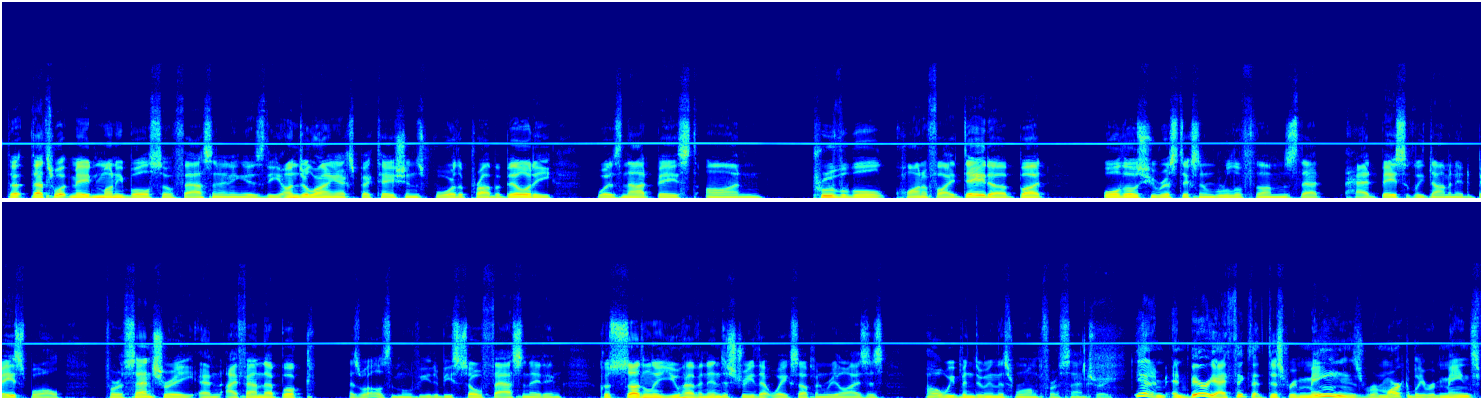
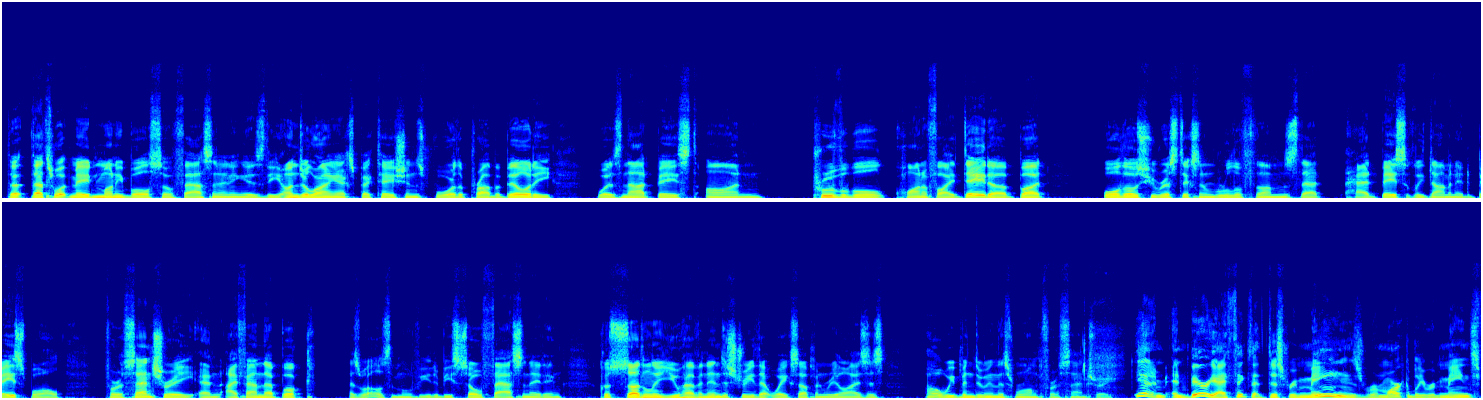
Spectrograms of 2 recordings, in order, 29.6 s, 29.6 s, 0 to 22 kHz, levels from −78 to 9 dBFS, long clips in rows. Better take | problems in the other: second | high-pitched whine; faint; throughout; 6 kHz, 20 dB below the speech

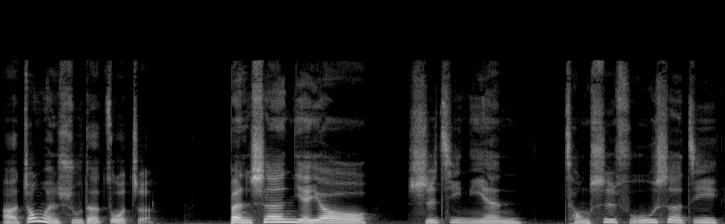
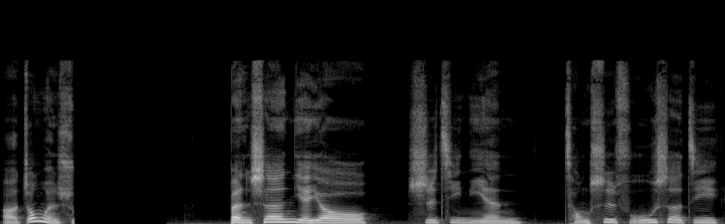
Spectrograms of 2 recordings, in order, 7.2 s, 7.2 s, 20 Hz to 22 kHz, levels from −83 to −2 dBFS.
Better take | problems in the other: first | audio cutting out; at 0.5 s for 1 s

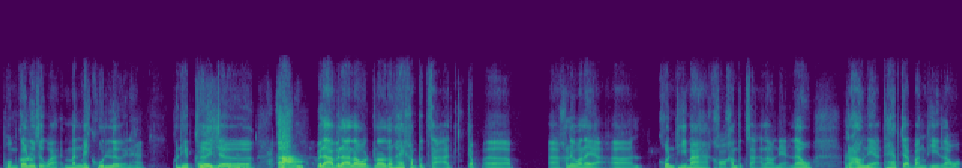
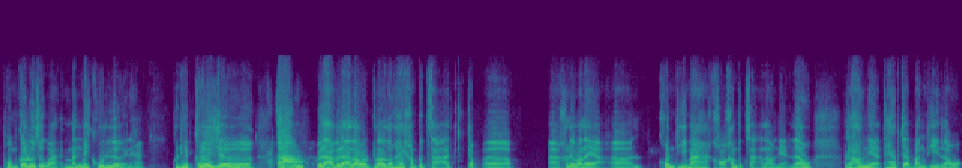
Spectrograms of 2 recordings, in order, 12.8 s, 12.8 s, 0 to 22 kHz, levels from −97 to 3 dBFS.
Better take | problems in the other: first | distortion; heavy; 8 dB below the speech

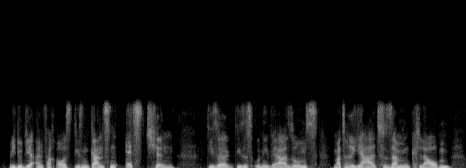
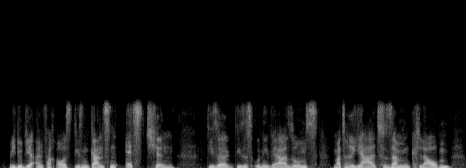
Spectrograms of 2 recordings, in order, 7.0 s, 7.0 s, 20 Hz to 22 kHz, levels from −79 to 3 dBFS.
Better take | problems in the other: neither | garbled, watery; badly; nothing above 8 kHz; the same in both

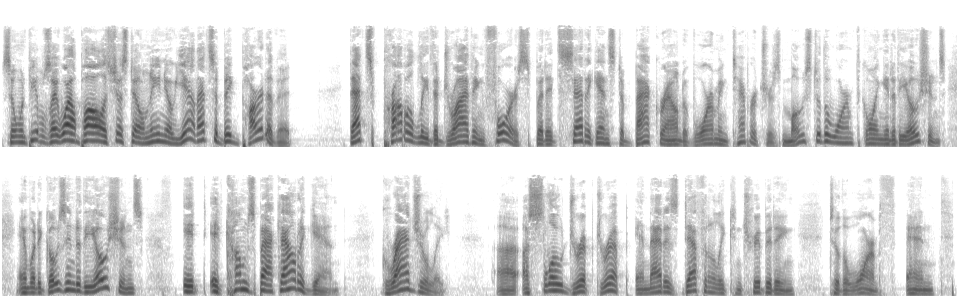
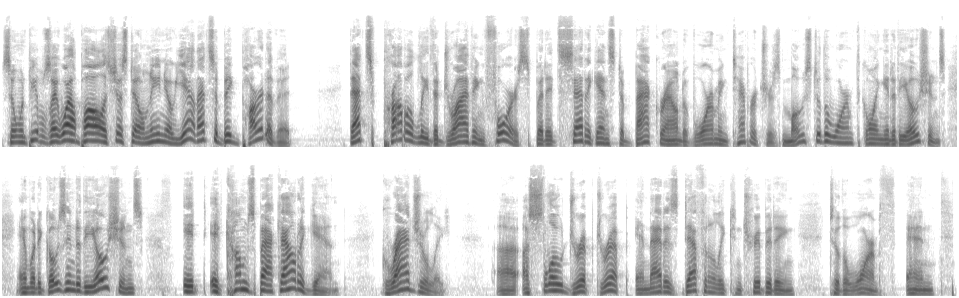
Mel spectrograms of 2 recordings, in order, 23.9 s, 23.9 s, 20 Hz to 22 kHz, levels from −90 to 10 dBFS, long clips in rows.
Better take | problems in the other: second | garbled, watery; slightly; nothing above 10 kHz

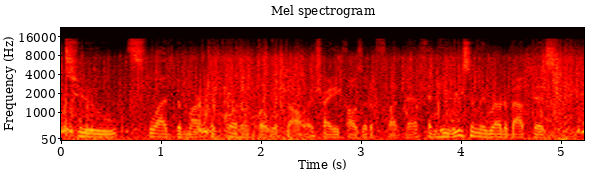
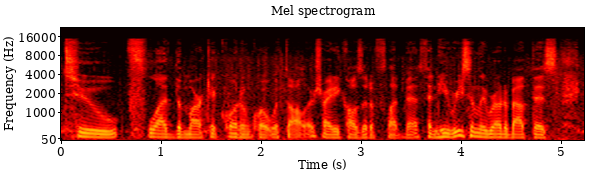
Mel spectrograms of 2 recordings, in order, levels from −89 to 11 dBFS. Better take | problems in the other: second | wind noise on the microphone; heavy; 2 dB below the speech; occasional gusts in the second

